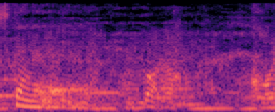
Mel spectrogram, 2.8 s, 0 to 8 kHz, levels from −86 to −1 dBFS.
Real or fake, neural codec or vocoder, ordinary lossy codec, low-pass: fake; codec, 16 kHz, 4 kbps, FreqCodec, smaller model; none; 7.2 kHz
